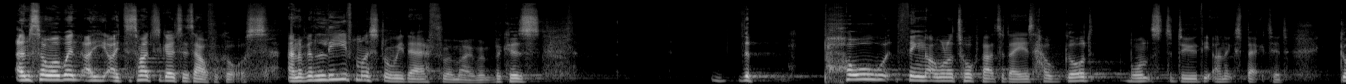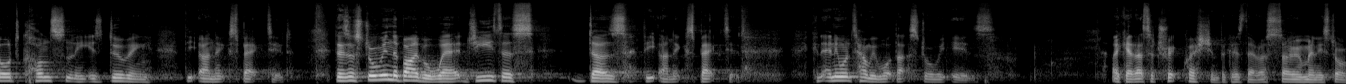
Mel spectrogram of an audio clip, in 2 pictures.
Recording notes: Recording from Immanuelskyrkan Skövde.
